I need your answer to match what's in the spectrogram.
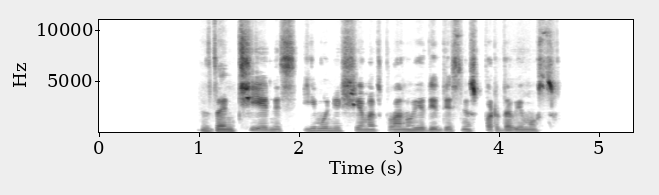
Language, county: Lithuanian, Telšiai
